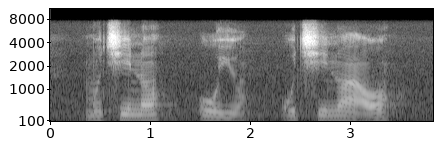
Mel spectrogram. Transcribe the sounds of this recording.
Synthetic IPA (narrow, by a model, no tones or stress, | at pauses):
mut͡ʃʰinɔ | ujuː | t͡ʃʰinwaɦɔ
